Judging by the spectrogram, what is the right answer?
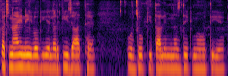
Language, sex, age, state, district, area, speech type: Urdu, female, 45-60, Bihar, Khagaria, rural, spontaneous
